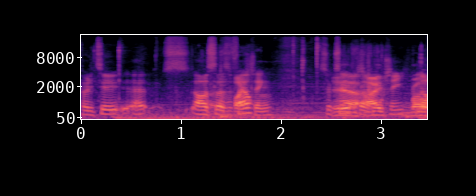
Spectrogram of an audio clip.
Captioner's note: none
